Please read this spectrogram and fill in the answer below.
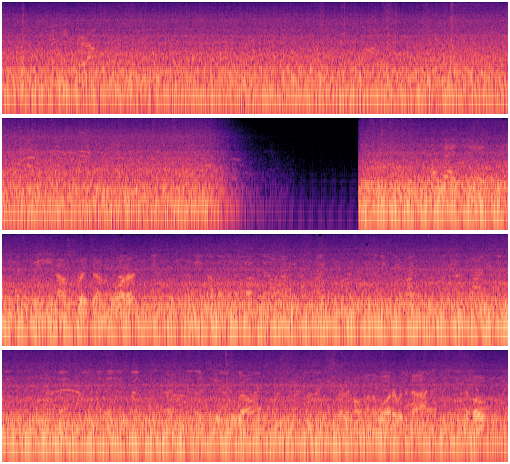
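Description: A boat's engine running steadily with a low hum, heard from on board. The sound fades out about eleven seconds in, stops for about two seconds, then comes back a little louder.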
